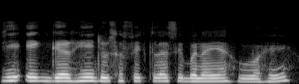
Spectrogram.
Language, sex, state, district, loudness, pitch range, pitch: Hindi, male, Arunachal Pradesh, Longding, -15 LUFS, 145-165 Hz, 155 Hz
